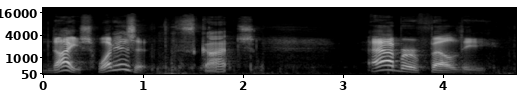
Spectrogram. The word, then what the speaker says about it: Aberfeldy: that this is nice what is it scotch aberfeldy it's pronounced eberfeldi Highland single malt yes Highland it's not really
